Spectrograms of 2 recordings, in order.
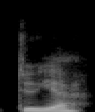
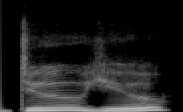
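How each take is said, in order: First: The second word is reduced to 'ya'. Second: The second word is a full 'you'. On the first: The speaker calls it right. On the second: The speaker calls it wrong. "I don't say do you"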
